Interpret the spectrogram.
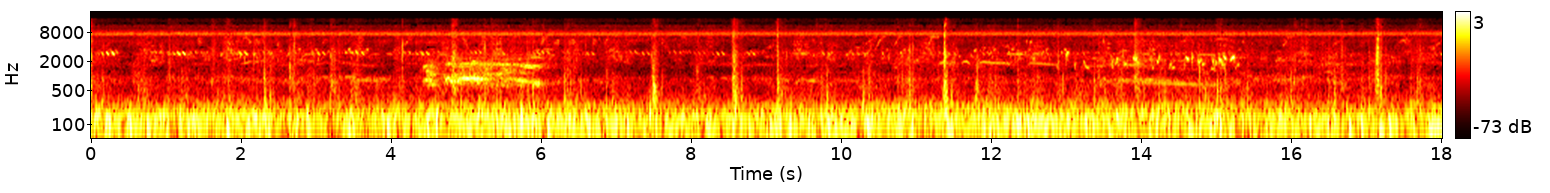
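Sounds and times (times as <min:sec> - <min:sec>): footsteps: 0:00.0 - 0:18.0
rooster crowing: 0:02.0 - 0:06.5, 0:11.1 - 0:17.8.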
